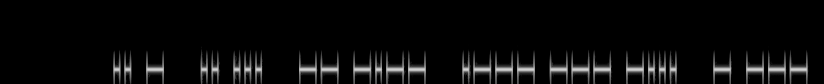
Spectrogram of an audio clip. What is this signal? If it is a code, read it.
Morse code, heard as a keyed tone, about 22 wpm, 700 Hz. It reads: IT IS MY JOB TO
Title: Sentences from Top 600 Words 22wpm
